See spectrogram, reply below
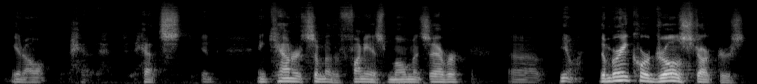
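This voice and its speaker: A man in his sixties from San Diego, a guest telling his life story in a halting, rambling way full of fillers. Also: mid-range voice. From San Diego, USA. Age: 60s. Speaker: guest, retired federal agent. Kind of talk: casual interview storytelling.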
